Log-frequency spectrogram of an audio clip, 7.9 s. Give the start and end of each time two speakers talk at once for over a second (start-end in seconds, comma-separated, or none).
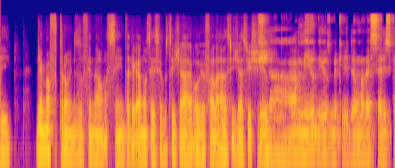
none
